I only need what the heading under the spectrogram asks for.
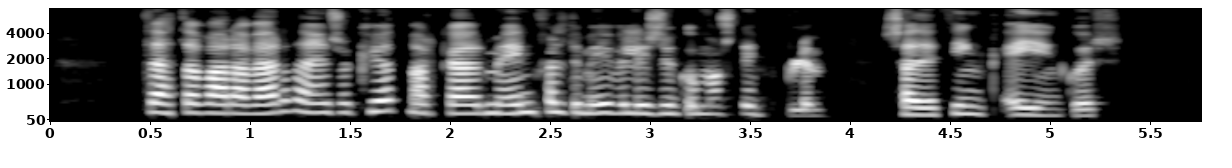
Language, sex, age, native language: Icelandic, female, 18-19, Icelandic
